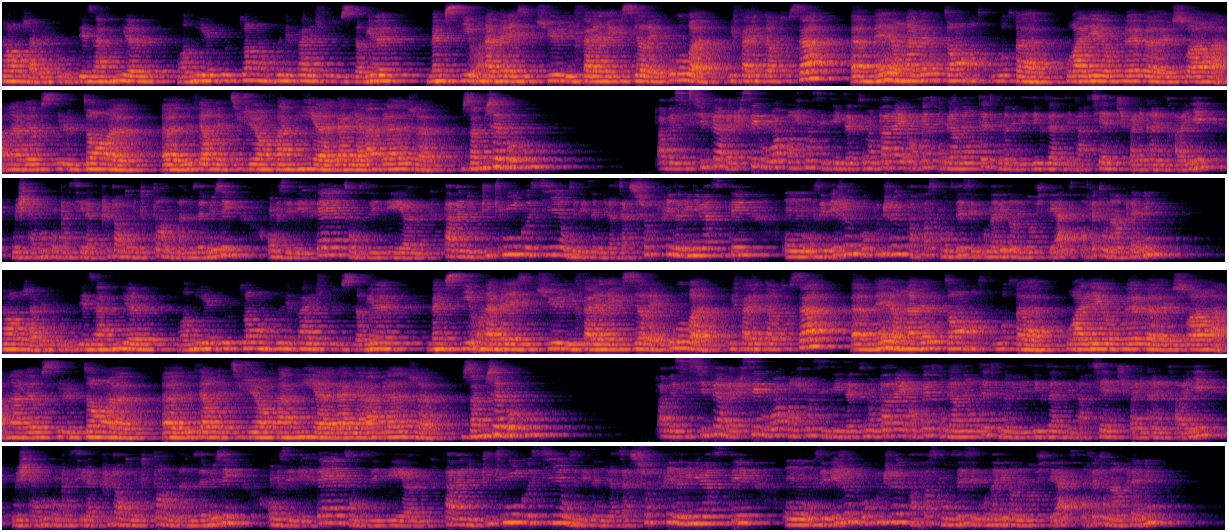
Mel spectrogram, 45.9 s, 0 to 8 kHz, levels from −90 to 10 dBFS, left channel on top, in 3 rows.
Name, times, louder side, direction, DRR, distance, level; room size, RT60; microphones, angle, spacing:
voice 1, 0.0-1.8 2.2-4.8 5.3-8.8 9.1-10.2 10.6-13.0 13.3-16.9 17.3-20.7 21.0-22.0, equal, 20° left, -6 dB, 0.3 m, -23 dB
voice 2, 23.5-33.5 33.9-45.0, equal, 70° left, -4 dB, 0.7 m, -30 dB
2.5 x 2.0 x 2.6 m, 1.2 s
head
